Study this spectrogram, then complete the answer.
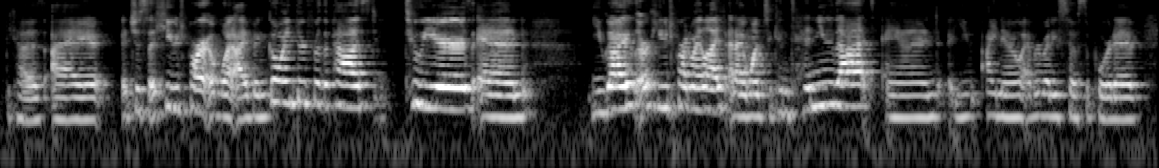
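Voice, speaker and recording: In an American accent, a woman with a fairly high pitch and a bright, sharp tone speaks at a fairly quick pace with lively intonation, and room echo can be heard. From Indiana, US Midwest. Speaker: knitting podcaster. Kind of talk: personal vlog update.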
